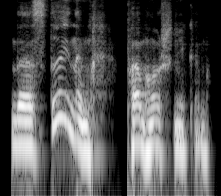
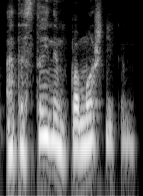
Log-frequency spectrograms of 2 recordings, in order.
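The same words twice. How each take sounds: First: Slow, mournful echo; sad, drawn-out. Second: Said in the usual way. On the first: A narrator's reading. Ruler repeats the girl's words, sadly and slowly. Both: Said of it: "повторил правитель печально и протяжно".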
